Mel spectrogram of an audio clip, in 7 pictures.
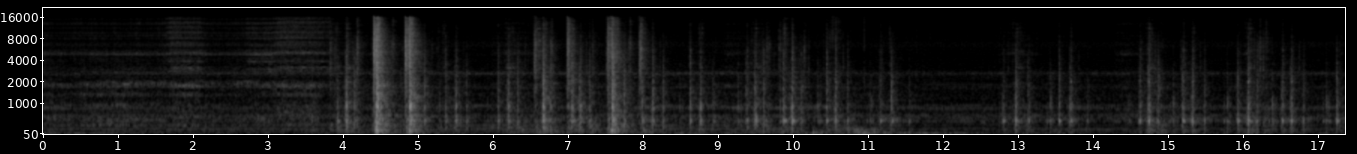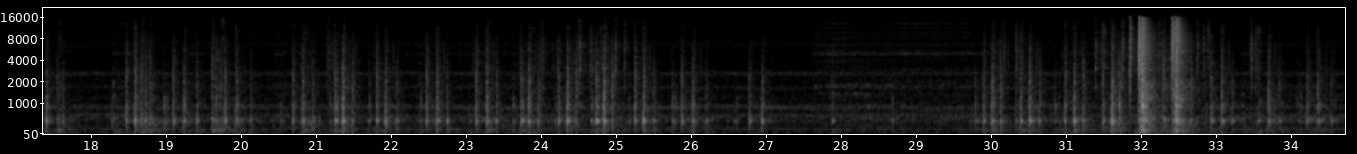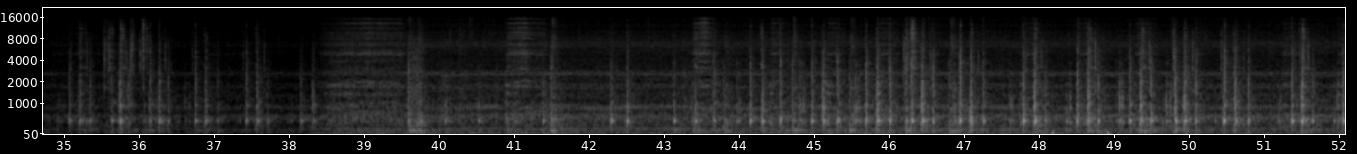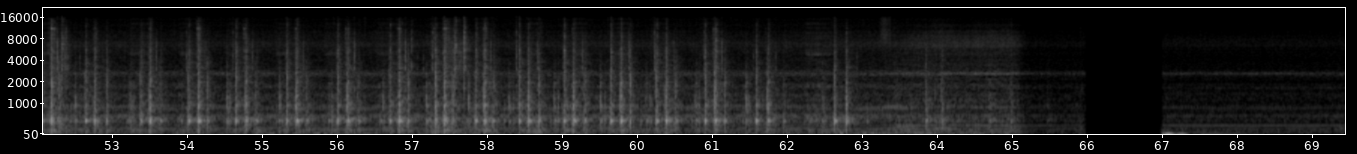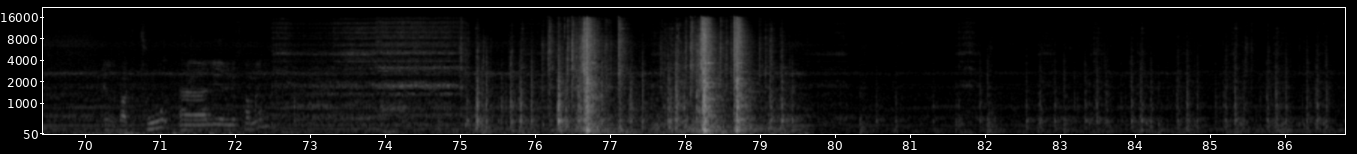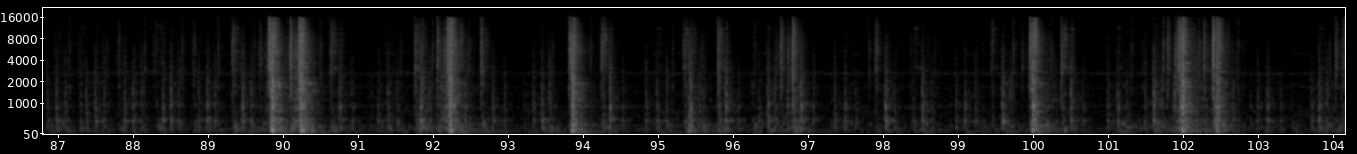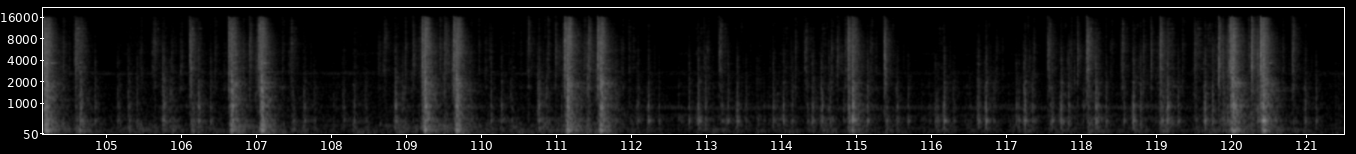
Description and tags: Using a spring hammer in a smithy.
metal, Roland, spring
